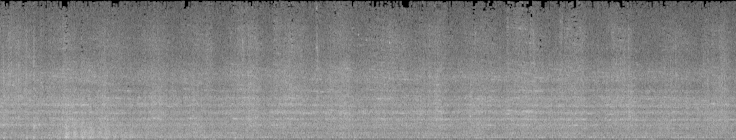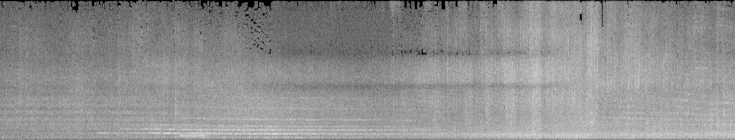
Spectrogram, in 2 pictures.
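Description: Freight train of coal hopper wagons rolling over a steel girder bridge: a steady rumble and clatter of wheels. A train horn sounds for a few seconds about two-thirds through, and the wheel clatter grows louder near the end as passenger carriages cross.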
